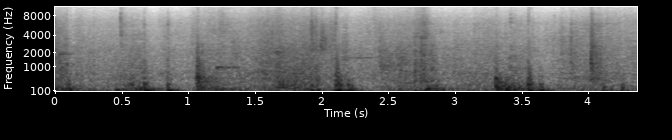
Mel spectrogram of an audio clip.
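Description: Microphone handling noise: loud low rumble with a string of irregular dull knocks and thuds.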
